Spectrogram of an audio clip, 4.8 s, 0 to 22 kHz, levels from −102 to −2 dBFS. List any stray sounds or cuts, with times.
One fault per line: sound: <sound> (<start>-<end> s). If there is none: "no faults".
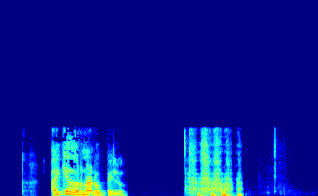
sound: laugh (2.8-3.7 s)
